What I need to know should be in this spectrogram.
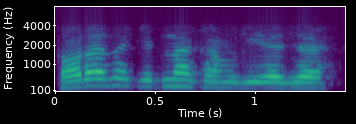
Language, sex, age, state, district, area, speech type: Urdu, male, 18-30, Uttar Pradesh, Gautam Buddha Nagar, urban, conversation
